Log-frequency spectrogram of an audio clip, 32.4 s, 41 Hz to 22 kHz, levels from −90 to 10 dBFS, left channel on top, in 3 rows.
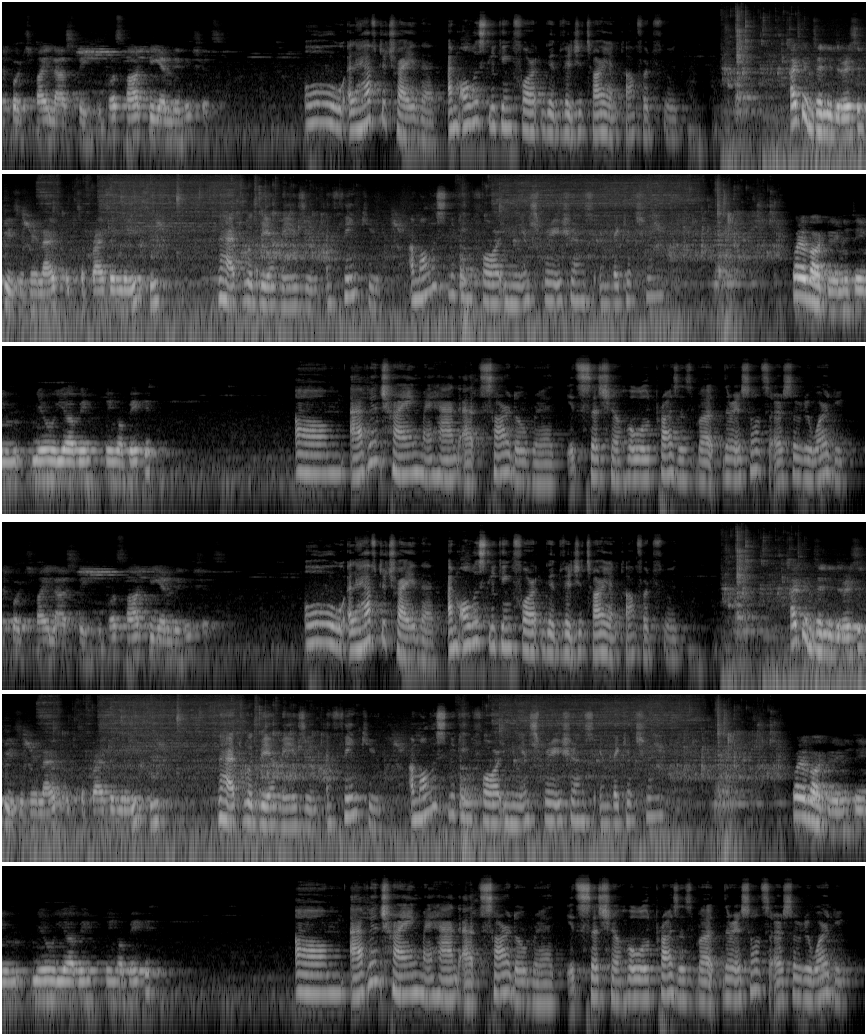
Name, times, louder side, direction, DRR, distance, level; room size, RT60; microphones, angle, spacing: voice 1, 0.0-2.6 9.8-13.5 20.7-23.5, left 4 dB, 75° left, 0.6 m, -31 dB
voice 2, 3.8-8.5 13.5-15.5 15.9-19.1 25.3-32.1, right 2 dB, 15° right, 0.6 m, -35 dB
Water tap faucet / Sink (filling or washing), 9.0-10.8 11.1-20.6, left 1 dB, 20° left, 3.8 m, -45 dB
sound 1, 9.5-19.4, left 1 dB, 55° left, 2.0 m, -50 dB
8.0 x 6.5 x 8.0 m
head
